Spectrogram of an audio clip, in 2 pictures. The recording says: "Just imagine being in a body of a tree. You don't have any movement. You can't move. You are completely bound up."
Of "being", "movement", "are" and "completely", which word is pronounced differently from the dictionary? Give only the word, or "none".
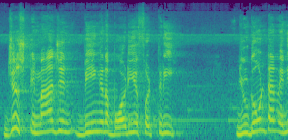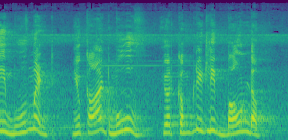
none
